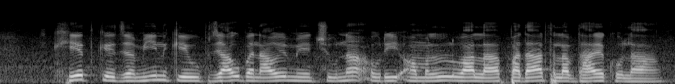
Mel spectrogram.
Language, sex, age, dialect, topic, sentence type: Bhojpuri, male, 18-24, Northern, agriculture, statement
